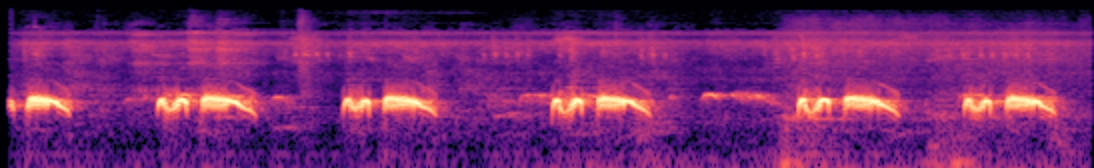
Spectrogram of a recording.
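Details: Decoy spotted dove cooing to lure wild doves into calling back. It gives clear, mellow, wavering coos in paired or triple phrases, repeated roughly every two seconds with short pauses between them.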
